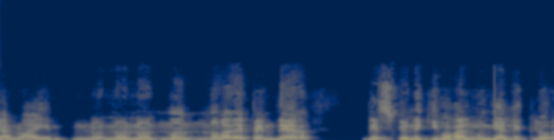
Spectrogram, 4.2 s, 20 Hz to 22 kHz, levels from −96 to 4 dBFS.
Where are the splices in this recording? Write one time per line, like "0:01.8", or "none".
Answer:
0:01.2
